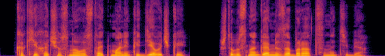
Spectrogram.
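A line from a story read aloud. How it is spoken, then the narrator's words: Whisper in ear. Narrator (Russian): прошептала ему на ухо Сафи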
